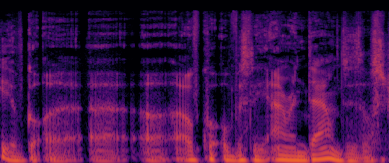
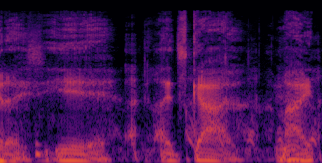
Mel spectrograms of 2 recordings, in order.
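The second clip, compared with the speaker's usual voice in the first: low West Country-Australian character voice; 7 semitones lower, 6 dB quieter than usual. Acted. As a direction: rehearse Ange in deep West Country Australian. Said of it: "Have to work on the Australian".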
